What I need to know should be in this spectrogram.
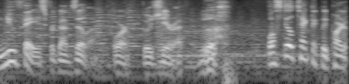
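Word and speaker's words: ゴジラ: with this guy too in Japan it's actually pronounced Gojira beat it fake nerd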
